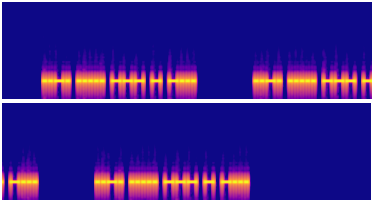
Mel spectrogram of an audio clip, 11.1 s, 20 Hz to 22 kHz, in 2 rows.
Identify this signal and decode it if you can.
Morse code, heard as a keyed tone, about 28 wpm, 700 Hz. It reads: F5OTB F5OTB F5OTB
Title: DXCC-100 Call Signs - 5 Characters - Repeated 3x - 28wpm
